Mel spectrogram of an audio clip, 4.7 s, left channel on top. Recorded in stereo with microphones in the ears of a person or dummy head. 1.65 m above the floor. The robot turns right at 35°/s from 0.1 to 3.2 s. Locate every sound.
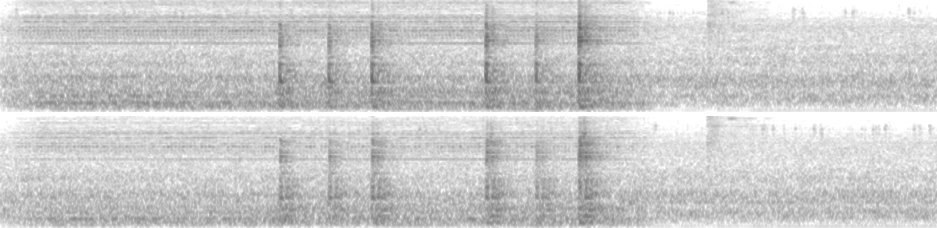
1.4 s tapping: 50° left (ahead or behind), 0.8 m; by 3.0 s 35° left (ahead or behind), 0.8 m
3.5 s a dropped coin: 35° right (ahead or behind), 1.4 m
